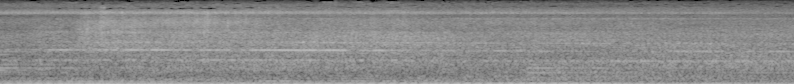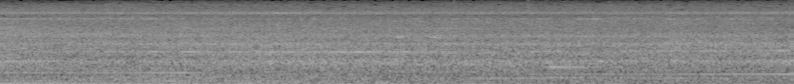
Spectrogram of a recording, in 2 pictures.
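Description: Freight train passing on the line, a steady deep rumble that is loudest three to four seconds in and then slowly fades.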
